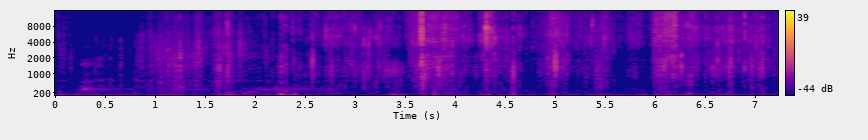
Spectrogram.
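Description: A clear, thin, flexible plastic rain cover, folded into a small flat bundle about hand-width, is held in both hands over a plain white surface and crinkled, squeezed and rubbed with the fingertips and thumbs. The result is a quiet, continuous bright crinkling and crackling, with a few sharper snapping crackles standing out.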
